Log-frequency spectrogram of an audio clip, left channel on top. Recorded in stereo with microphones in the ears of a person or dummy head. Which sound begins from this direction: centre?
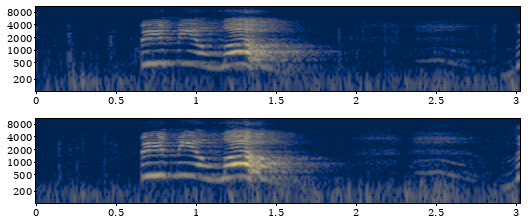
A shout, at 0.7 s.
